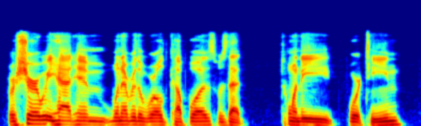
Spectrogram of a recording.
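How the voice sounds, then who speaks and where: With an American accent, a man speaks at a fairly slow pace in a fairly low pitch, his intonation monotone and flat. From New Jersey, Fanwood. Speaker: sports gambling podcaster. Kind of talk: casual chat.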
